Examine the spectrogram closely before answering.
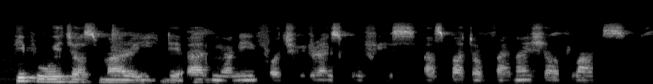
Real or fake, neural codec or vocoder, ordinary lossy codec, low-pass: real; none; Opus, 32 kbps; 7.2 kHz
